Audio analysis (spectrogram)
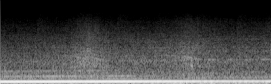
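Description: Interior drone of a 1971 Oldsmobile Cutlass 442 W-30 engine cruising at about 55 mph and 4,500 RPM, a loud, steady low hum with road roar, no talk.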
